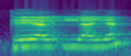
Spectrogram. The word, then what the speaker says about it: klein: sound is coming so a i and EI is equalent to I of English so on the pattern you can pronounce k l e i n Klein m a i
